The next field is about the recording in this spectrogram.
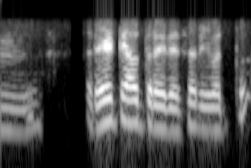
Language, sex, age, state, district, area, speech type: Kannada, male, 30-45, Karnataka, Udupi, urban, conversation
